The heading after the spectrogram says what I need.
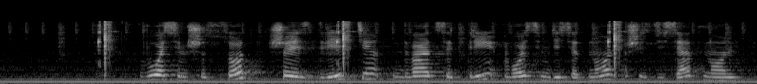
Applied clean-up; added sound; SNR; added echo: none; Shatter; 3 dB; reverberation time 0.9 s.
